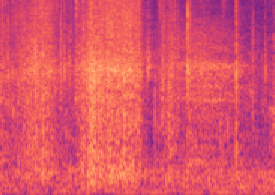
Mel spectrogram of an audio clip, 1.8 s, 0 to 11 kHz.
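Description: Thin plastic bag crinkling and crushing as a Taurus G3 pistol is unwrapped from its packaging, a steady close rustle with brief sharper crackles, no talking.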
